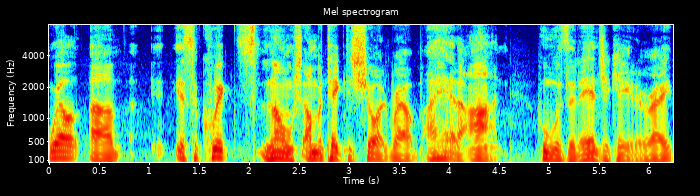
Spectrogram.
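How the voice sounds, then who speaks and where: At a moderate pace, a man with an American accent speaks in a fairly low voice with lively intonation. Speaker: voiceover artist. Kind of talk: interview. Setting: radio studio. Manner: halting.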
